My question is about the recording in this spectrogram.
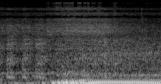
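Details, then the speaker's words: Honda CRX, clutch in and in neutral: short crank, then it starts instantly and settles into an even, deep idle with no misses or rattles; a healthy start. "whoa starts up instantly starts up"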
